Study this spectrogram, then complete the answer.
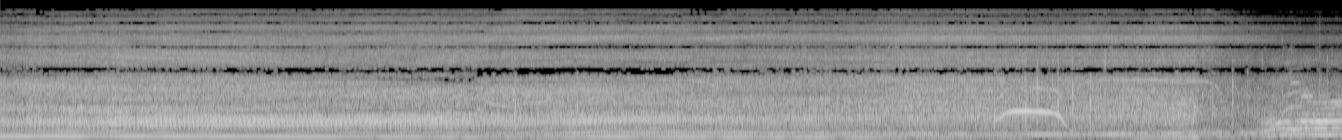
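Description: A sled scrapes along a dirt track.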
